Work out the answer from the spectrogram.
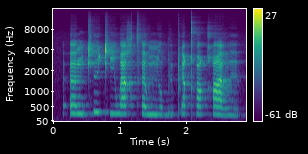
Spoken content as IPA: ʔ ɐ ŋ cʰ ɨ cʰ i w a χ tʰ ɐ w ɲ o b ʉ pʼ ɨ qʰ u qʰ a v ɨ

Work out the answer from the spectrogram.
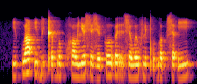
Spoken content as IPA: i kʷ ɑ ʔ i b i kʼ ə b o kʷ x ɔ u̯ lʲ ɵ s ʏ z ʏ k o u̯ ʔ ɵ r s ɵ w ɵ xʷ lʲ ɵ kʷʼ ə ɡʷ ɑ kʷ s ə ʔ i

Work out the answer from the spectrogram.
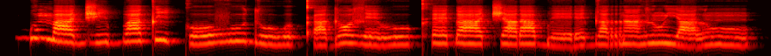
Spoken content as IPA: ɡ͡b ʊ˦ m aː˨ d͡ʒ i˨ b a˦ t i˦˨ k oː˨˦ v uː˦ d uː˨ w ʊ˨ kʼ a˨ d ɔ˦ z e˨ β uː˨ kʰ ɛ˦ ɗ aː˦ t͡ʃ a˦ ɾ a˦ b eː˨ ɾ e˦ d a˦ r ã˦ z ũ˦ j a˨ l ũ˦˨

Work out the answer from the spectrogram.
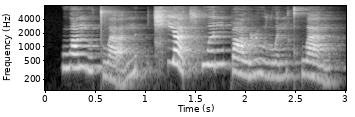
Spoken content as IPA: w ɑ˥ ŋ u˧˥ t̪ w a̰˨˩˦ n | t͡ɕʰ j ä˥˩ t͡sʰ w ə˥ n p ɑ˥˧ ʊ̯ ɻ u˥˩ l w ə˧˥ n kʰ w a˥˩ n

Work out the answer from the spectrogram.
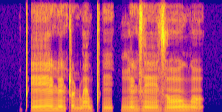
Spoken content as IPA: pʼ ẽː ɳ ẽ ʈ ɒ ɳ w æ̃ w pʼ ĩ | ŋ ẽ ɳ z ẽː z õː w õ

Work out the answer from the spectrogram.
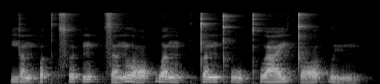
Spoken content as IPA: j ɐ˨˩ n p ɐ˨˥ k̚ t͡sʰ ɵ˨ t̚ m ʊ˧ k̚ s ɐ˨˥ n l ɔː˨˥ k̚ w ɐ˧ ŋ | t̪ ɐ˨ n t̪ʰ uː˨˩ kʷʰ aː˨ j t̪ ɔː˨˥ t̚ w yː˨˩ m

